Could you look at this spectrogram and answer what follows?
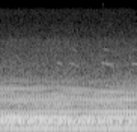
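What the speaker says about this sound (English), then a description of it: "Foghorn blasting made my heart race a little bit." A ship's foghorn blasts in winter fog in Venice, a loud, sustained, deep tonal drone holding steady throughout with rich harmonics and no talk.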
